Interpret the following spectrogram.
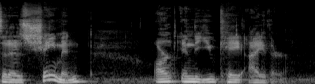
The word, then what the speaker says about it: shaman: Shaman not the shaman not the shaman the shaman and today I'm going to prove it it's pronounced shaman like this let's start with an example for American English in the U.S we say shaman so interesting fact Shaman is how it's pronounced in the UK we're not in the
